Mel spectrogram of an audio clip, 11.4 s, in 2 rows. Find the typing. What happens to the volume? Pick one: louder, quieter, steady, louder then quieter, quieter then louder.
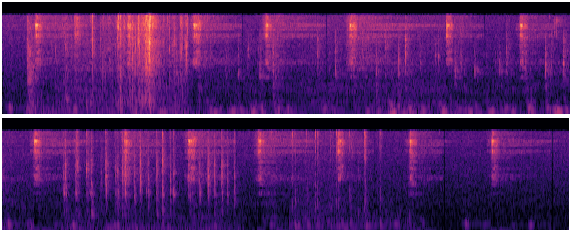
louder then quieter.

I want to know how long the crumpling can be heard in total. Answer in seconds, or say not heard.
2 s.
